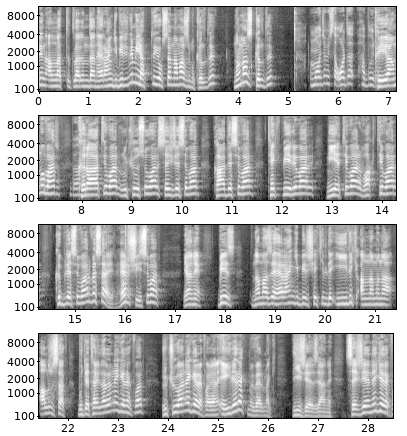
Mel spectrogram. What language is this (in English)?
Turkish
